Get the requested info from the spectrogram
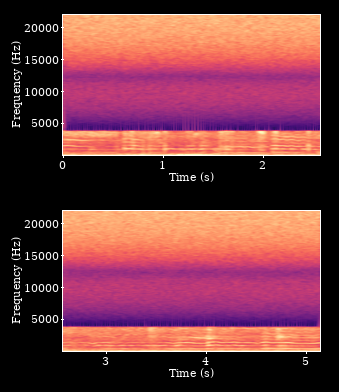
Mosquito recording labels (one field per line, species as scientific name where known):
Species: Anopheles harrisoni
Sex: female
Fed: unfed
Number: one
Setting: cup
